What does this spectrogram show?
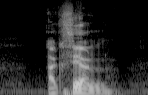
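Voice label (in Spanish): "accion", Spanish; laboratori fonetica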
